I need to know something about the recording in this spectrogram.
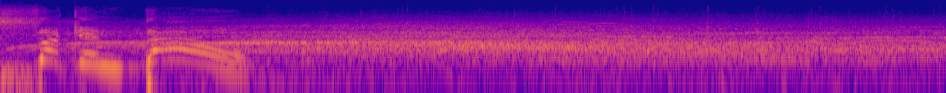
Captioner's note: audience cheering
